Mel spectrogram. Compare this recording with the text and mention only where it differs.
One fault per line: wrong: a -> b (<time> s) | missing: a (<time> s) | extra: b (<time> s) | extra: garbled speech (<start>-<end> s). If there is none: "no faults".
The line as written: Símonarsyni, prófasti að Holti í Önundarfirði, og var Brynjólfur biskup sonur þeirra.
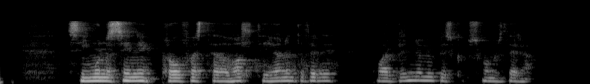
no faults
